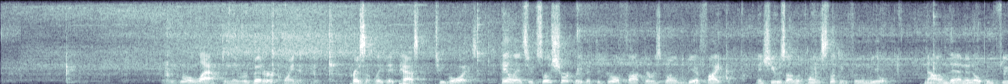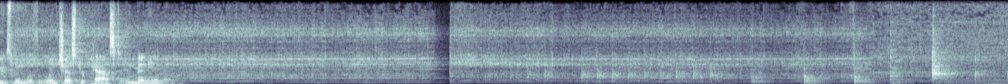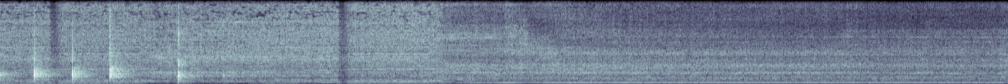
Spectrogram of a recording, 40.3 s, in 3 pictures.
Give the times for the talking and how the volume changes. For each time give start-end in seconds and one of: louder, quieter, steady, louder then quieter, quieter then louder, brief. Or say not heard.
2.1-15.7 steady.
